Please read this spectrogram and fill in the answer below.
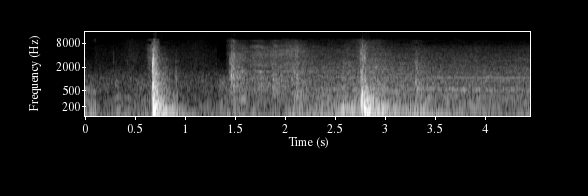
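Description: Two car doors slamming shut about two seconds apart, the first the louder, with a softer rustle or thud between them and a low steady hum beneath.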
